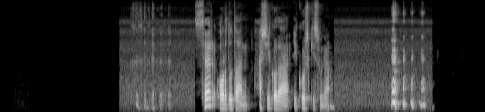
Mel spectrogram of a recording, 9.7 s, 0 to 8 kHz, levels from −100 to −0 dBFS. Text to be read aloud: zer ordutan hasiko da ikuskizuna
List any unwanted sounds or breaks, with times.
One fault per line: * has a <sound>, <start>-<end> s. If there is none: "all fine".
* has a laugh, 2.6-3.5 s
* has a laugh, 7.8-8.5 s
